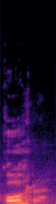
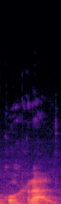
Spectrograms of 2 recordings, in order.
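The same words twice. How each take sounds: First: "corral" stressed on CO; misplaced stress. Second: Said in the usual way. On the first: Shown as a demonstration. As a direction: lean on the first syllable of "corral" as a wrong example. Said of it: "Yo no digo". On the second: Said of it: "yo digo".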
